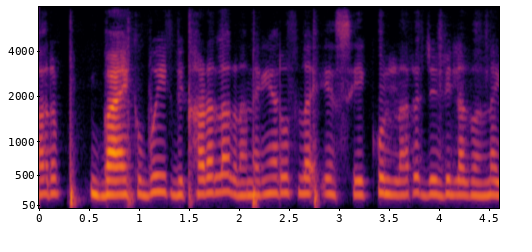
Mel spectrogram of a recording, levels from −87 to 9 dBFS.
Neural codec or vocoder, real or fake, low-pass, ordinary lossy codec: codec, 16 kHz, 0.8 kbps, ZipCodec; fake; none; none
